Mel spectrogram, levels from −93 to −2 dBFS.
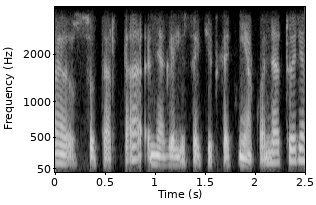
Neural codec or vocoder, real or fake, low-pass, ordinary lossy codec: none; real; 3.6 kHz; Opus, 32 kbps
